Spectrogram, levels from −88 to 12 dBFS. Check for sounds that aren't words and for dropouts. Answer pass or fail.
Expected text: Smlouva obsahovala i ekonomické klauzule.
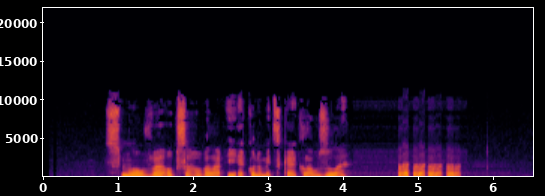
fail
